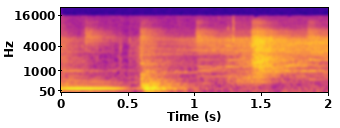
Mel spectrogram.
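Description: Persian trap dance track playing, with deep bass notes landing on a slow, regular beat.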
